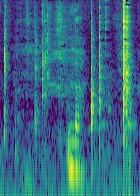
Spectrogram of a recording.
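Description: Wooden chopsticks clicking and tapping against plastic food containers, about four sharp clicks.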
